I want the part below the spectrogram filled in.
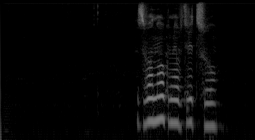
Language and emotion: Russian, sad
